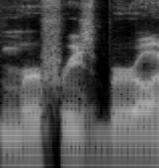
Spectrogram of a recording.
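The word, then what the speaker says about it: Murfreesboro: But uh so they're going to be constructing 170 acre greenfield site in the company's Murreey'sboro. I'm not pronouncing it wrong. It's Murreey'sboro.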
